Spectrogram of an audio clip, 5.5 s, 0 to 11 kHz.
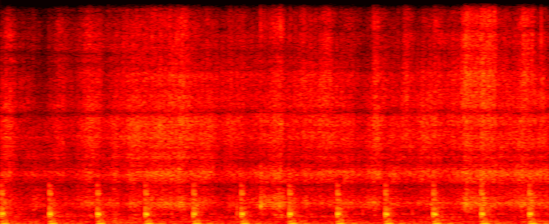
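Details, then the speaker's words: De'Longhi La Specialista Prestigio steam wand held at the milk surface about 5–7 seconds for thicker foam: steady hiss with a regular sucking tick about twice a second; normal aeration, with milk later heated to 50–60°C. "Et cette fois-ci, on va rester plus longtemps dans cette position pour créer une mousse un peu plus épaisse. Là, ça peut être entre 5 et 7 secondes à peu près."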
